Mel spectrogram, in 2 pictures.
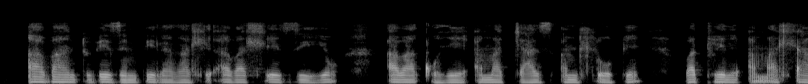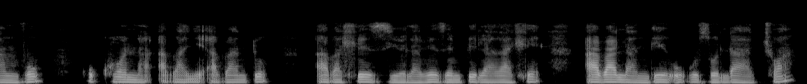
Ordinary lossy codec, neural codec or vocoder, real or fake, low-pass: Opus, 32 kbps; none; real; 7.2 kHz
